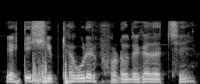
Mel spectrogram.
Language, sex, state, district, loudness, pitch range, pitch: Bengali, male, West Bengal, Alipurduar, -15 LUFS, 125-140 Hz, 130 Hz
